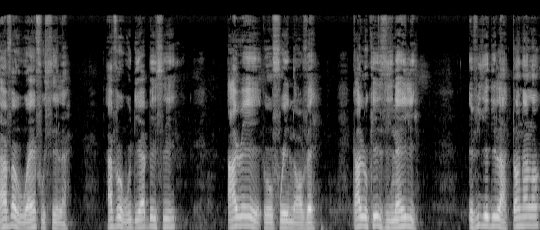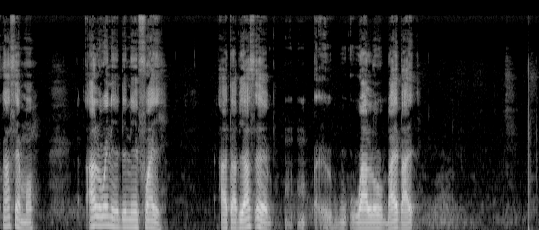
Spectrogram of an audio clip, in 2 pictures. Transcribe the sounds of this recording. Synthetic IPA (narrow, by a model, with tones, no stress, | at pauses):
a˦vɛ˦˨wu˨a˨˦e˦fu˨se˦la˨ | a˦vɛ˦˨wu˨dɪ˦a˦be˦se˦ | a˨ɥɪ˦˨o˨fu˨˦e˨nɔ̃˨vɛ˨ | ka˨lʊ˦ke˦zi˨na˦i˦li˨ | e˨vi˦d͡ʒe˦di˦la˨t̪ɔ˦nã˦lɔ˦ka˦sɛ˨mɔ̃˨ | a̰˦lʊ˦wɛ˦nɪ˨dɪ˨nɪ˨fwa˦jɪ˨ | a˨ta˨bɪ˦a˦sɛ˦ | wa˨lʊ˨ba˨˦jɪ˦ba˨ɪ˦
